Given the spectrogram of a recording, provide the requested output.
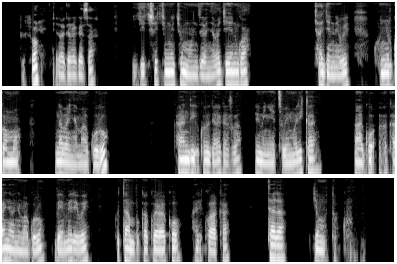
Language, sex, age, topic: Kinyarwanda, male, 25-35, government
